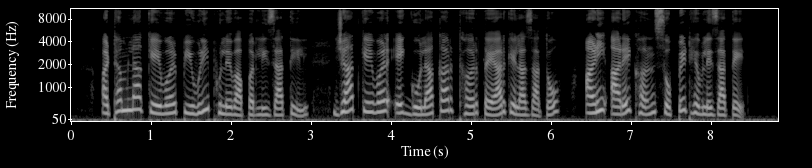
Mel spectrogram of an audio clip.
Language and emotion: Marathi, neutral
